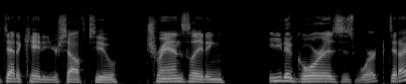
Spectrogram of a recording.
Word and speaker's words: Görres: and now you've dedicated yourself to translating Ida Görres' work. Did I pronounce her name correctly?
